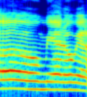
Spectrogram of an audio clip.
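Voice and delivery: slow words through helpless laughter. Reacting to the other speaker's interruption, laughing while talking. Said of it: "I'm already, like, tearing up from laughing".

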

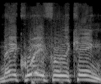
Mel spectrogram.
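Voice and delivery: bellowed at full volume, as loud as possible, pitched high. As his character comes around the corner, shouting as loud as he can. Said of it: "just shouts as loud as he can".

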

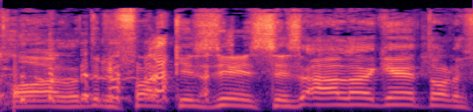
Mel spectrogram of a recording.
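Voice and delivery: put-on Finnish accent. Imagining people in Helsinki reacting to an alligator mascot, in a put-on Finnish accent. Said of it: "That wasn't a bad accent".

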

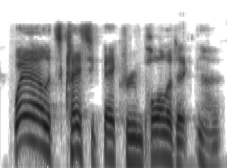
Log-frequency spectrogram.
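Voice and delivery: put-on thickest, heavy Australian accent. Answering a request, speaking in the thickest australian accent. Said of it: "in your thickest Australian accent, please".

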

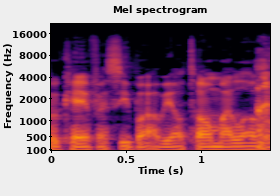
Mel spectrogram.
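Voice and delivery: mock deadpan delivery. Reviewing a show's line deliveries, a speaker quotes one, retelling a deadpan line. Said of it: "Just so deadpan".

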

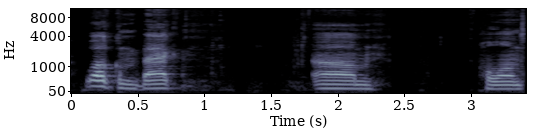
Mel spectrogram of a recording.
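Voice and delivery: talking while chewing, mouth full. Opening the episode while still chewing: talking while chewing. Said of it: "still chewing".

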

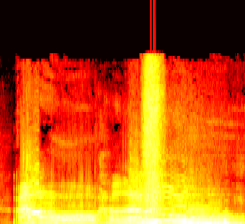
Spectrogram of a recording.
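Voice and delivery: high screech with a drawn-out "oh". Asked what Dan's aunt sounds like, answering in her voice: Wicked Witch of the West voice. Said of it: "It sounds like the Wicked Witch of the West".

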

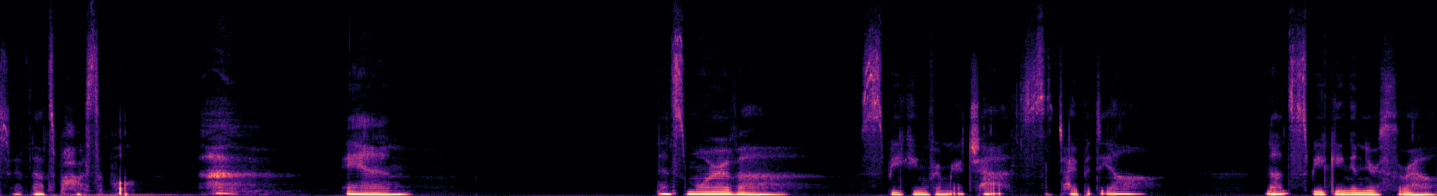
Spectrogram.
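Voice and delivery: soft, breathy, seductive asmr voice. Explaining how to make the voice while using it: soft breathy ASMR voice. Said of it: "I can't help it when I talk like this".

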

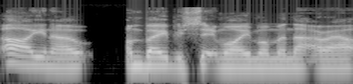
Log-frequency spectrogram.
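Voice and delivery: put-on London accent. Retelling what the man who ran the local football team said, doing a London accent. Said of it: "I don't know why I did a London accent".

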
